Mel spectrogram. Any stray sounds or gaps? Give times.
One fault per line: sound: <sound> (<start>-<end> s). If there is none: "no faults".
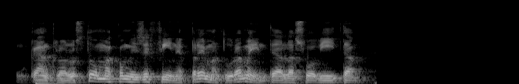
no faults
